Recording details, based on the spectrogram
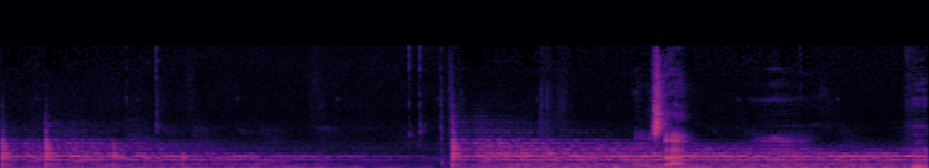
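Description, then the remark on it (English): One musical note struck again and again, each hit blooming into a long, shimmering reverb wash that sustains continuously between strikes; a voice briefly speaks over the drone. “Is it still a reverb or is it a sound already? It just goes.”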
